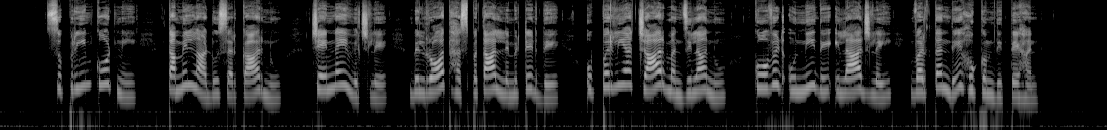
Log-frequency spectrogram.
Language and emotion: Punjabi, neutral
